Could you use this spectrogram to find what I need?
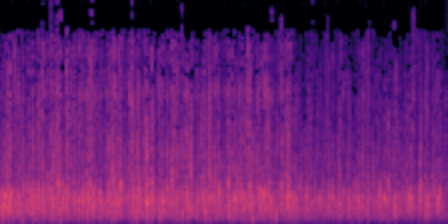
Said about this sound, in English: Harris frowns and claps slowly.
